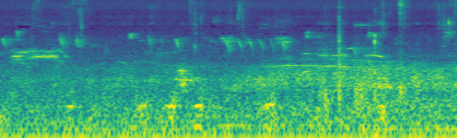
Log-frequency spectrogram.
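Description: Several wild birds chirping and calling faintly in woodland, with short scattered notes and a quick run of descending notes about three seconds in.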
